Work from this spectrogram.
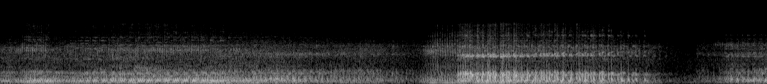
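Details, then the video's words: Crocodile growl, a low grinding rumble that rattles steadily, fades briefly near the middle, then swells into a louder rasping stretch before dropping away. "Real crocodile sound effect | Crocodile growl sounds | Crocodile hissing"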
